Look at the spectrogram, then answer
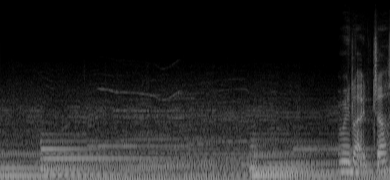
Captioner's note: faint cheering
